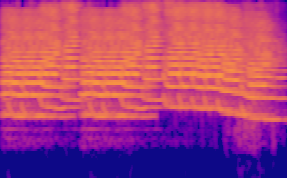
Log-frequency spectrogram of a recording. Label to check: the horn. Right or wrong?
Right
